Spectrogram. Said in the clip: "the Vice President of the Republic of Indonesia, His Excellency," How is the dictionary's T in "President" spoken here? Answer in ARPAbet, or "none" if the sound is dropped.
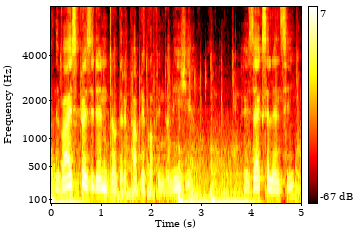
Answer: T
